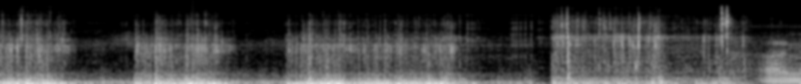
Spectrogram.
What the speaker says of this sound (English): This time we've added contact microphones to the bikes, and the sound coming from that is definitely interesting.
